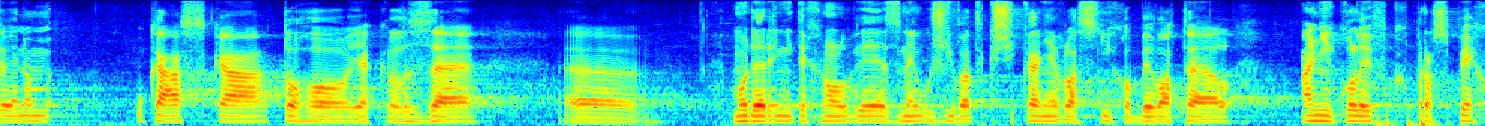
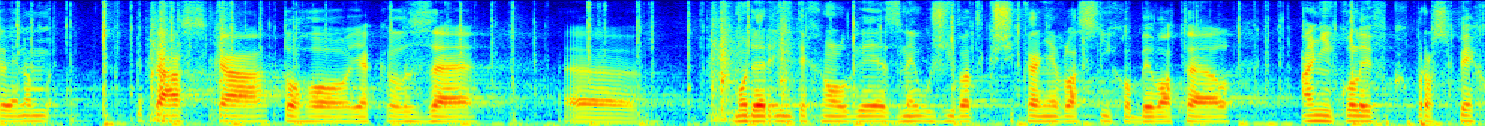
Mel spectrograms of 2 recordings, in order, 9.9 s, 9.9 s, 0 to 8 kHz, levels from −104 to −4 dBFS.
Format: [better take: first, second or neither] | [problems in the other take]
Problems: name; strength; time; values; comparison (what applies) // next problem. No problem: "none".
first | background sound (Computer keyboard + Door); 13 dB below the speech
